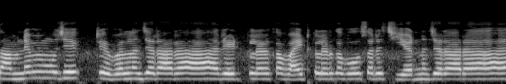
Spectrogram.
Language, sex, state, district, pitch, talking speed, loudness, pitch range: Hindi, female, Odisha, Malkangiri, 255 Hz, 260 wpm, -13 LUFS, 250-260 Hz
